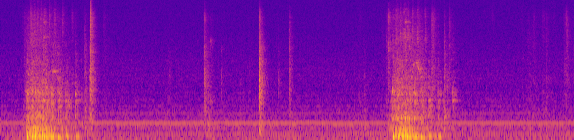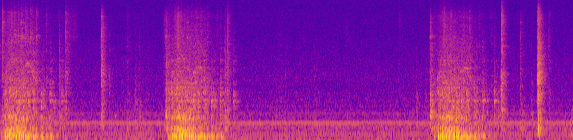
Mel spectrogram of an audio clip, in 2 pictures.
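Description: Toro snowblower with a repaired pull starter, being pulled several times: five loud, brief rasping cranking bursts spaced a few seconds apart, close by, with a low steady hum between pulls and no sustained running.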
